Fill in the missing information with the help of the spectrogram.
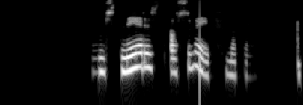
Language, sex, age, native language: Icelandic, female, 30-39, Icelandic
